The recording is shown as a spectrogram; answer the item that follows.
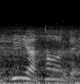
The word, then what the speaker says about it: Bahia Honda: or three beaches at the gia honda is how you're really supposed to pronounce they can say whatever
